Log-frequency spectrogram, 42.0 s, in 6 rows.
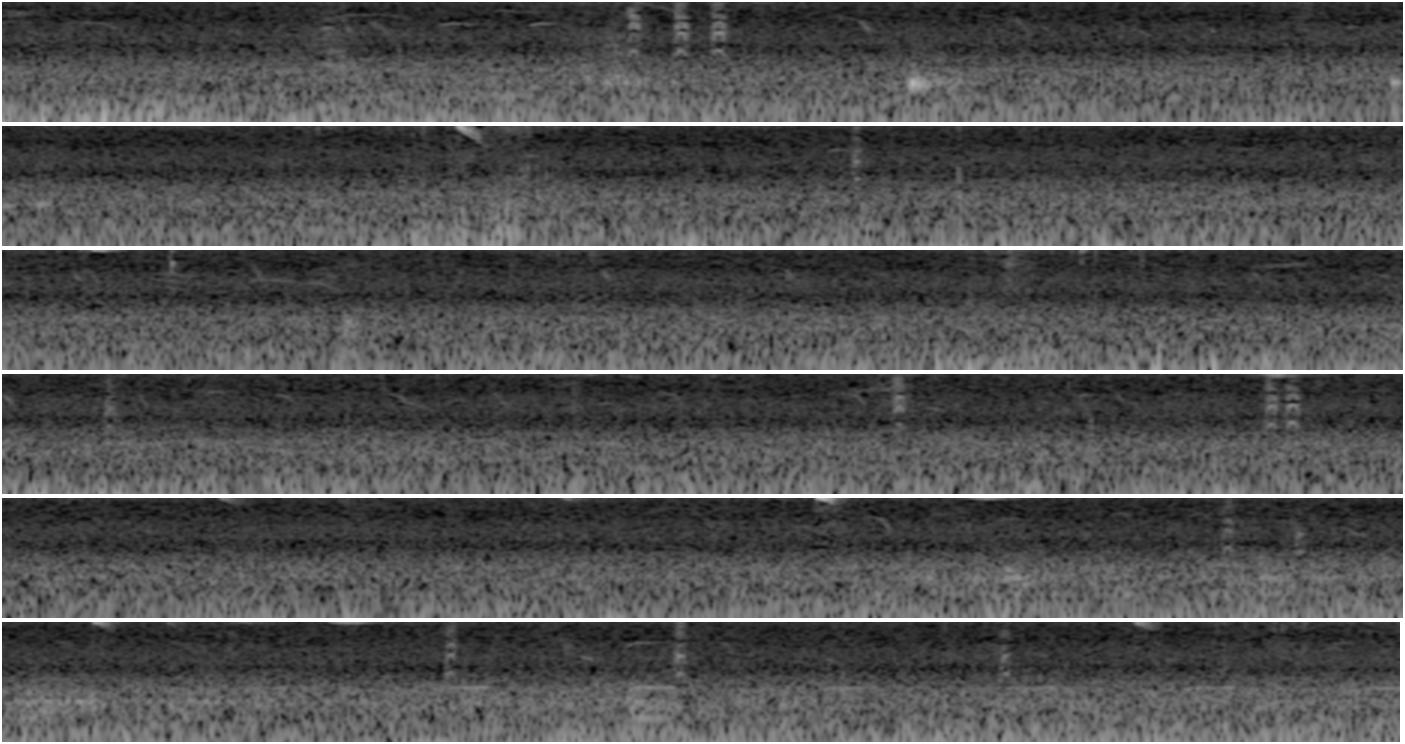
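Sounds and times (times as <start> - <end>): faint outdoor hiss: 0.0 - 42.0
birds chirping: 1.5 - 7.3, 20.2 - 27.8, 31.6 - 42.0.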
